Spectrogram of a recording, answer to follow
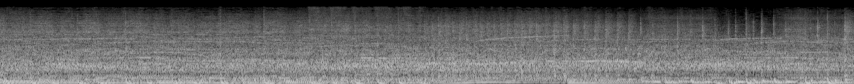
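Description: Live rock band playing on stage: drum kit, guitars and horns, with a bass line that slides down and back up about halfway through.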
